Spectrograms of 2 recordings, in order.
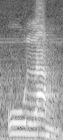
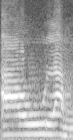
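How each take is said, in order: First: The word begins directly with an 'oo' sound. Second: The word begins with an extra 'a' sound. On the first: The speaker calls it right. "bacanya ulam" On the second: The speaker calls it wrong. "tidak dibaca aulam, tidak, bukan begitu ya"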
